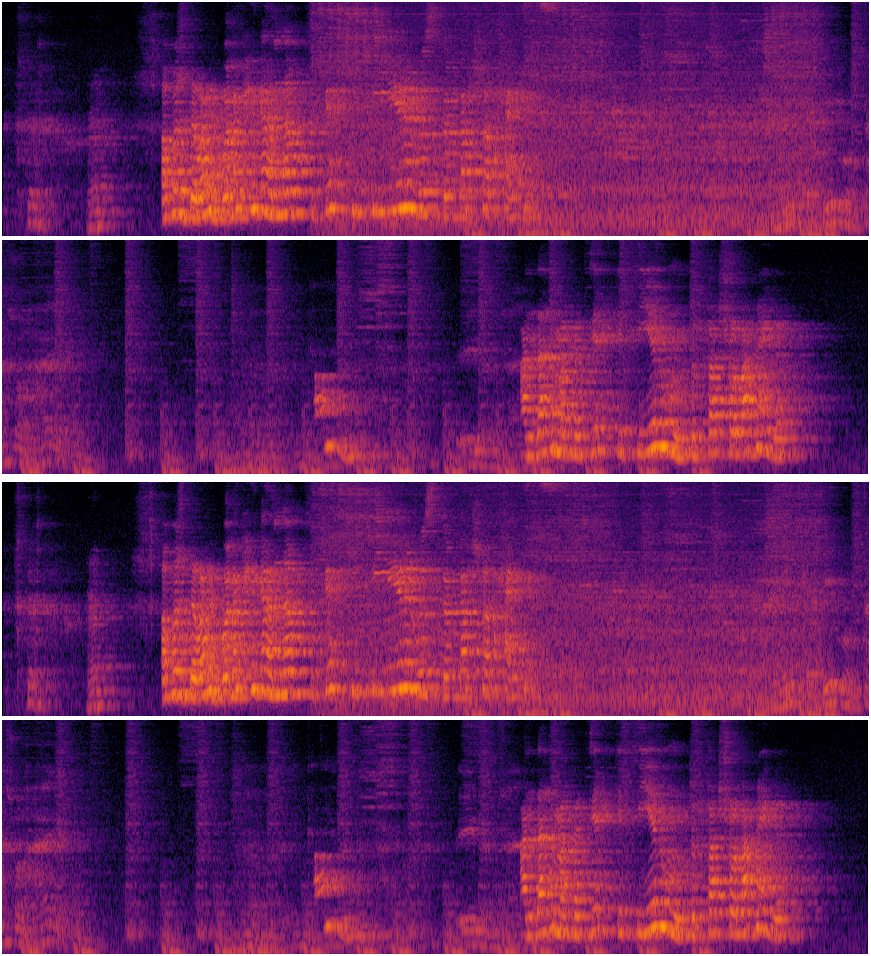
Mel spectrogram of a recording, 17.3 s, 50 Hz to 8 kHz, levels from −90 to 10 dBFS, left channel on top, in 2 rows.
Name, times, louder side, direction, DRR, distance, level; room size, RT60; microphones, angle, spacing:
voice 1, 0.1-1.5 7.5-9.4 11.0-13.9, right 2 dB, 85° right, 0 dB, 0.7 m, -42 dB
voice 2, 1.6-5.4 11.8-12.2 13.9-16.5, equal, 10° right, -2 dB, 0.4 m, -23 dB
sound 1, 3.1-8.2, left 1 dB, 65° left, 0.9 m, -37 dB
sound 2, 4.6-5.7 6.4-7.2 7.4-8.6 8.8-9.6 9.9-10.0 10.2-14.2 14.5-15.2 15.5-15.8, right 1 dB, 45° left, 1.3 m, -41 dB
5.2 x 2.2 x 3.6 m, 1.2 s
head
